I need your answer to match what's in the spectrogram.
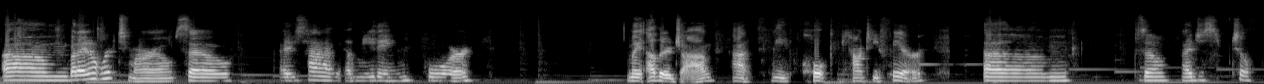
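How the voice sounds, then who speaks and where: A woman's voice: on the low side, slow, a little mellow, faint music behind. A young woman co-hosting a podcast, chatting casually with lots of fillers and laughs. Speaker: podcast co-host. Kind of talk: casual chat.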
